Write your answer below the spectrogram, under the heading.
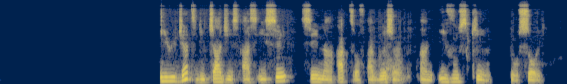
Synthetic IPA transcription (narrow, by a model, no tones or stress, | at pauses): iɹid͡ʒɛk̚tsdit͡ʃad͡ʒisasise | senaʔak̚tɔfaɡɹɛʃɔ̃n | ãnivuskʰĩn | tosɔɪ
